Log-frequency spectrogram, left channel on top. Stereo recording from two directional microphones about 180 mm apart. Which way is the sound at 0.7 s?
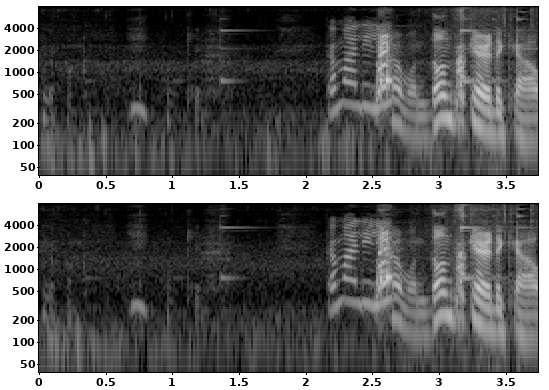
50° left (ahead or behind).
